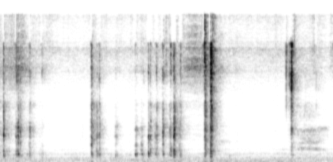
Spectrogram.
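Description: Quick, irregular keystrokes clatter on a computer keyboard nearby during a server setup, with small pauses between clusters of taps over a steady low hum and no talking.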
